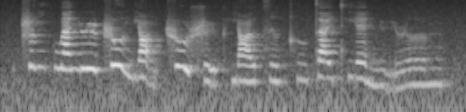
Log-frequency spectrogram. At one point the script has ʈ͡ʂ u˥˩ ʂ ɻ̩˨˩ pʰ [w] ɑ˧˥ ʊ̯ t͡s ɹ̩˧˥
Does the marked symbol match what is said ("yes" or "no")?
no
